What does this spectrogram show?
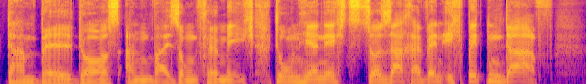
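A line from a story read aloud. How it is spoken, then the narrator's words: Loud. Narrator (German): sagte Sirius laut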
